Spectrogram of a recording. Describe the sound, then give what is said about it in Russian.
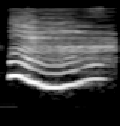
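A giant fairy woman's single breathy gasp from a video game, loud, drawn out for nearly a second with a voiced, wavering tone that dips and rises before fading. No other sounds or talking. “Пожалуйста, добавь звуки этой женщины подкаст”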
